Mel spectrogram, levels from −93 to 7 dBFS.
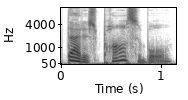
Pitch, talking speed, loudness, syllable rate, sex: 165 Hz, 155 wpm, -19 LUFS, 5.0 syllables/s, female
